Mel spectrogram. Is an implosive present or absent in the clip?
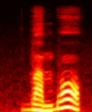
absent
